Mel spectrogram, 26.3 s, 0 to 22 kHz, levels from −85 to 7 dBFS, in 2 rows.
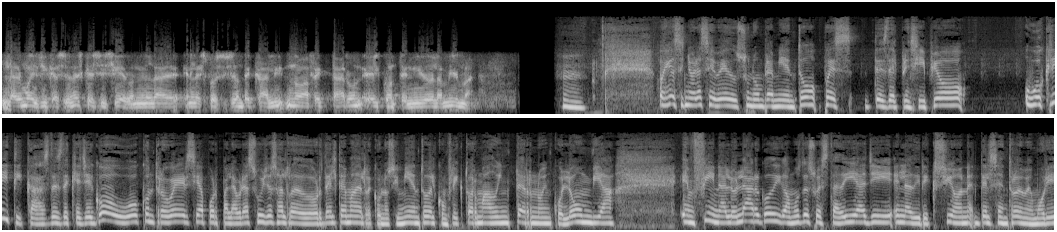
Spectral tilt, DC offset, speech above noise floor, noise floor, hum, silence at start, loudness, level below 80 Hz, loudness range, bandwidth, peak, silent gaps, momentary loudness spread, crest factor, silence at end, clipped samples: -5 dB/octave; under 0.1%; 43 dB; -60 dBFS; none; 0 s; -17 LUFS; -50 dBFS; 2 LU; 13.5 kHz; -4 dBFS; none; 4 LU; 12 dB; 0 s; under 0.1%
